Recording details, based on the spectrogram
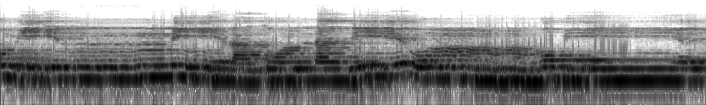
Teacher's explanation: Lakum nadzi dya di ujung lidah nadzi panjang rum ketemu mim dibaca idgham bigunah. Dimasukkan kepada huruf mim dengan kunah ditahan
